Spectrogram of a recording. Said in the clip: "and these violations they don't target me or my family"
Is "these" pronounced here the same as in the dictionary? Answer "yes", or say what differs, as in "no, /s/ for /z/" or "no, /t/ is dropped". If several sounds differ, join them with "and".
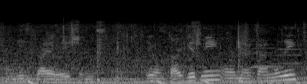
yes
